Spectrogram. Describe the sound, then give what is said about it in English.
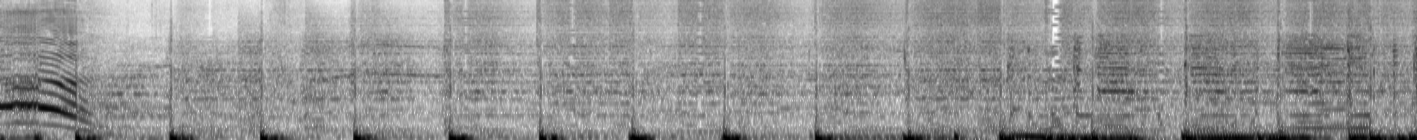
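A crowd claps together in a steady, rhythmic beat, loud, with voices and cheering mixed in, clapping to celebrate a group of people. The noise swells toward the end. “Come on, let's clap. Let's celebrate with these guys.”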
